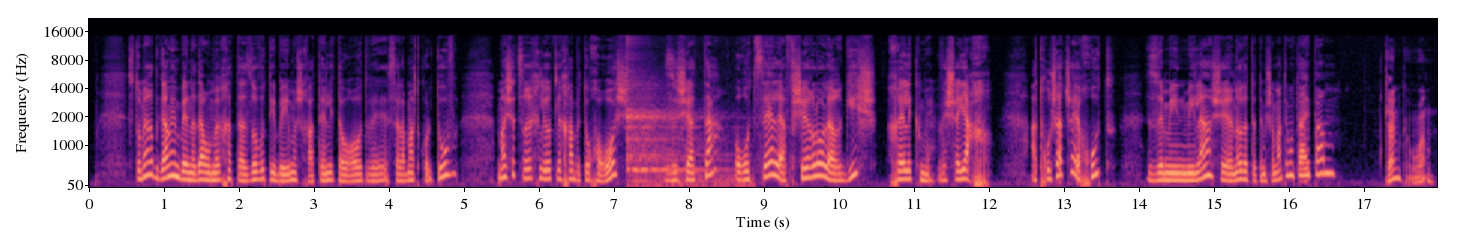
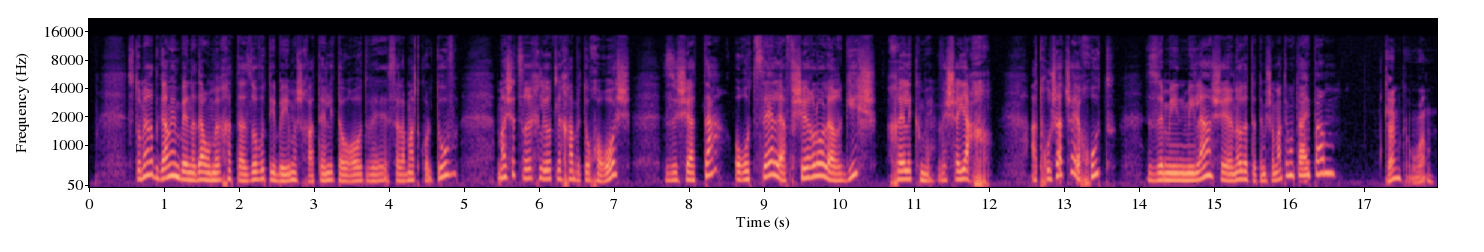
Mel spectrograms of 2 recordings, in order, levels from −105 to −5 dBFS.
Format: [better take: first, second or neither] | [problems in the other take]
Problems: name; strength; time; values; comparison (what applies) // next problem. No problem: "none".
second | clattering dishes; noticeable; from 7 to 9 s; peak 5 dB below the speech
